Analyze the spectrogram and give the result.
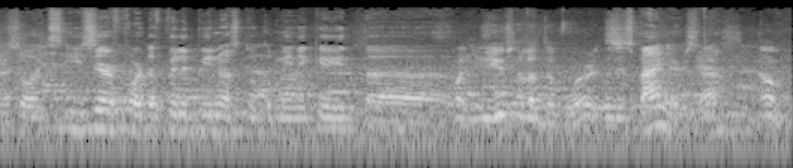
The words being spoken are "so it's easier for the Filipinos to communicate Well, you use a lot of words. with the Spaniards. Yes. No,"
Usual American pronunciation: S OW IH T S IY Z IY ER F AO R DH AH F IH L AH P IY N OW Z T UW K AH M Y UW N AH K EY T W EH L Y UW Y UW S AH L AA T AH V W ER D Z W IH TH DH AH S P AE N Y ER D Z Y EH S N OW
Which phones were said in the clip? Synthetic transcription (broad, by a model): S OW IH T S IY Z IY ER F AO R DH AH F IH L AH P IY N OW S T UW K AH M Y UW N AH K EY T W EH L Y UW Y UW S AH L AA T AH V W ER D W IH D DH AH S P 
